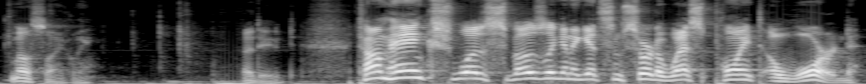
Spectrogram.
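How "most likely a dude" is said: muttered deadpan repeat of most likely a dude; deadpan quiet repeat. Real, not acted. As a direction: lower and softer, a dry deadpan aside. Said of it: "but I'm just gonna say".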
